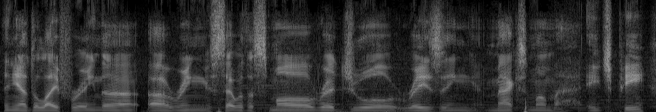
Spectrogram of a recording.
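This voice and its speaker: A man's voice: fairly low pitch, little pitch movement, a little slow. A man casually talking through a video game's character creation, rambling with many fillers and restarts. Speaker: gameplay tutorial narrator. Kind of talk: casual gameplay commentary.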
